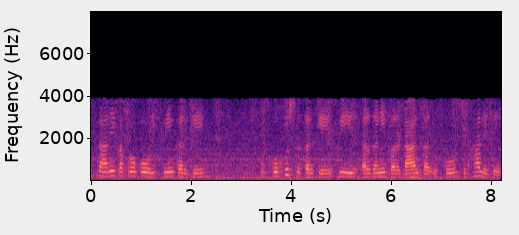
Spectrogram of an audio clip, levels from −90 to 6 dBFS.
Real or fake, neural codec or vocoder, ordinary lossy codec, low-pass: real; none; AAC, 16 kbps; 7.2 kHz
